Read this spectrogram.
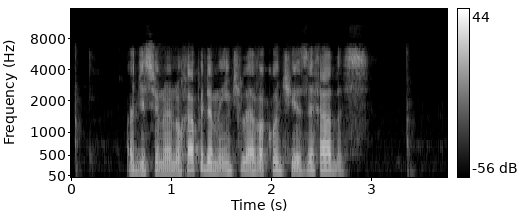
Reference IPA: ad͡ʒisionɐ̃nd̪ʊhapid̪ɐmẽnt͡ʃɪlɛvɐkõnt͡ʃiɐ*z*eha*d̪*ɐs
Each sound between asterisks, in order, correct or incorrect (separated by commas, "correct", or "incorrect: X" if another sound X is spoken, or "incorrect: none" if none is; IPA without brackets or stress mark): correct, correct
